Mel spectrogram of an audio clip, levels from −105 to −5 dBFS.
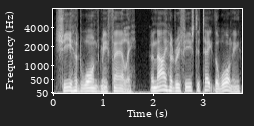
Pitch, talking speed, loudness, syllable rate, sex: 105 Hz, 205 wpm, -16 LUFS, 5.3 syllables/s, male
